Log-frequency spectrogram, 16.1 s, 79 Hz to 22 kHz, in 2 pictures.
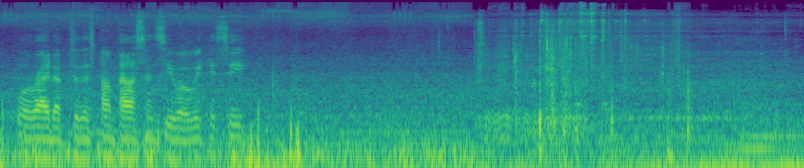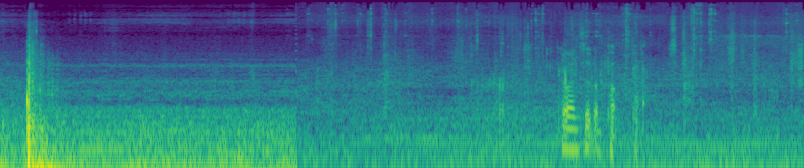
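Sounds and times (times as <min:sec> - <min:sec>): car rumbling on a trail: 0:00.0 - 0:16.0
rattling and jingling: 0:04.8 - 0:08.0
sharp loud knock: 0:08.3 - 0:08.9.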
